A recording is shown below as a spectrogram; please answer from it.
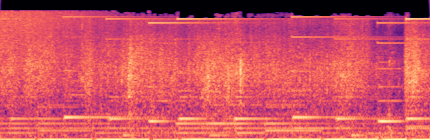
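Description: Background music with a steady, strong bass and held notes that change every half second or so.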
